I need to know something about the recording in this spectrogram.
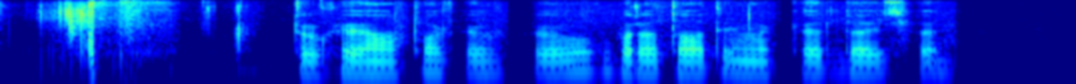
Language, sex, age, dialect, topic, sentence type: Maithili, male, 25-30, Eastern / Thethi, agriculture, statement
